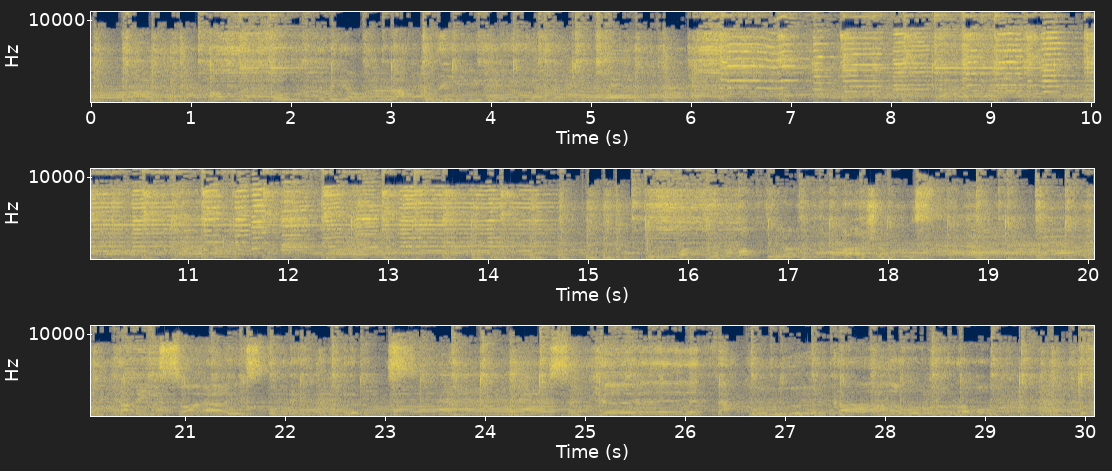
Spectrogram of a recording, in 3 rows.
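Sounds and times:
acoustic guitar strumming: 0:00.0 - 0:30.0
sustained lead melody: 0:03.8 - 0:20.2.

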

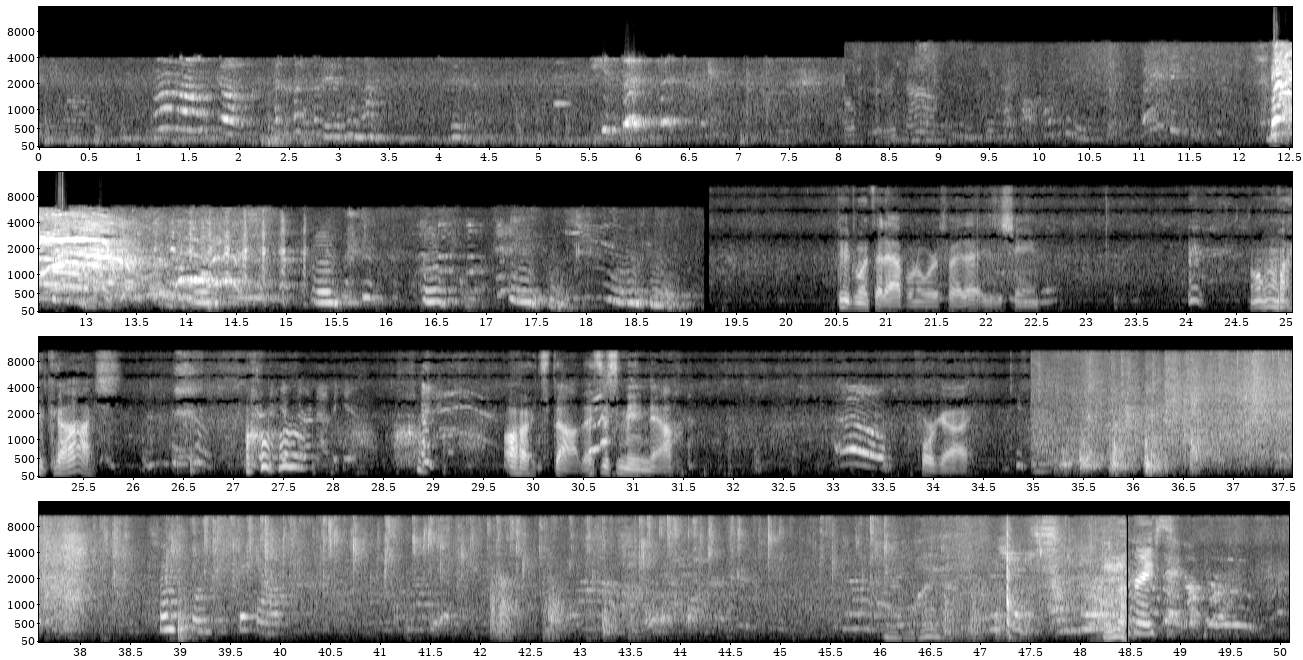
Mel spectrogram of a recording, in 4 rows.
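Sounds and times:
excited exclamations: 0:12.3 - 0:14.6
people laughing: 0:13.0 - 0:17.4, 0:26.2 - 0:29.7, 0:48.0 - 0:49.9.

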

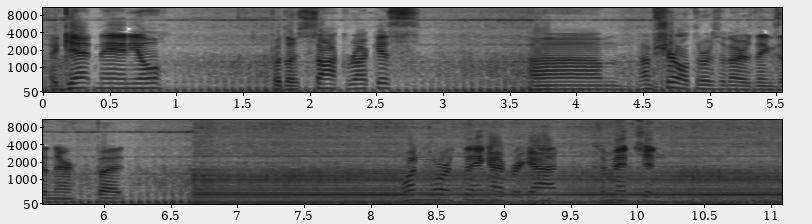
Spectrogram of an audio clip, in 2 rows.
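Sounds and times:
scooter engine: 0:00.0 - 0:11.0.

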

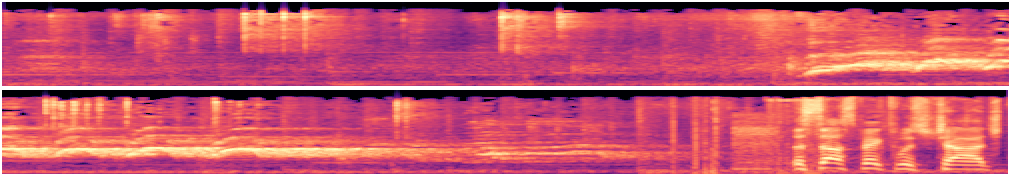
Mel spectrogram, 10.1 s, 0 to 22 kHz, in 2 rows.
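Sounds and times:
woman screaming: 0:04.0 - 0:08.2.

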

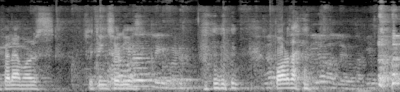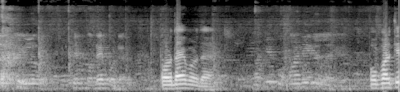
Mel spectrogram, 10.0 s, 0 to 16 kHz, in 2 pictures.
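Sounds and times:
voices: 0:00.0 - 0:10.0
person coughing: 0:04.7 - 0:05.4.

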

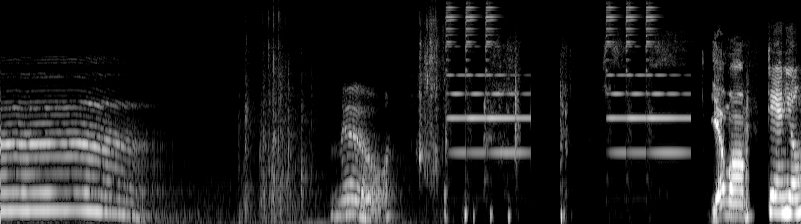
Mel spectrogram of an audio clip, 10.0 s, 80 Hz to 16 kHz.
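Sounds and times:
phone ringing electronic trill: 0:05.6 - 0:06.6.

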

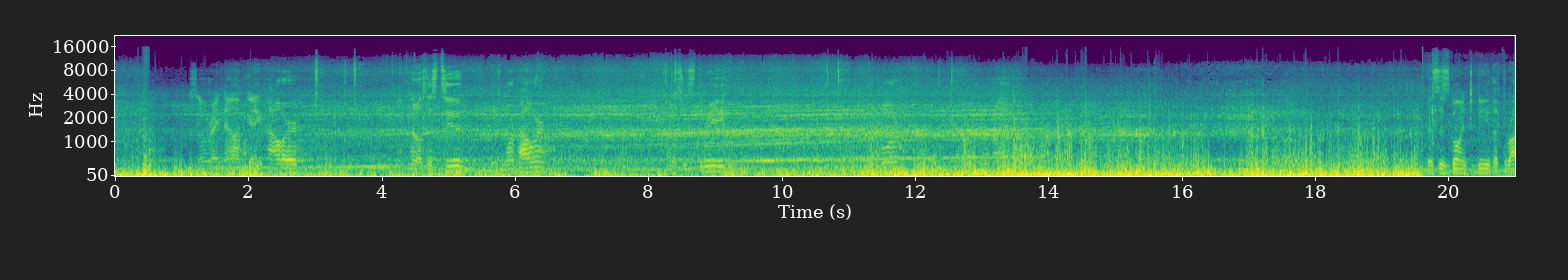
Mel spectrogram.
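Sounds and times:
electric motor whine: 0:00.0 - 0:21.0
wind rumbling over microphone: 0:00.0 - 0:21.0.

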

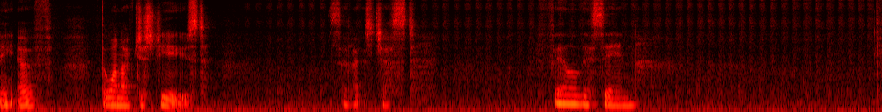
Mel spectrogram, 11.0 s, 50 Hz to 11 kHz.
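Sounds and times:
pencil rubbing on paper: 0:01.6 - 0:11.0.

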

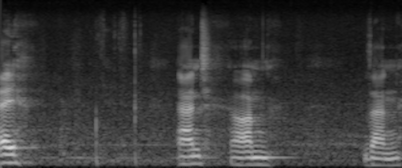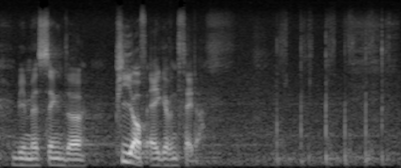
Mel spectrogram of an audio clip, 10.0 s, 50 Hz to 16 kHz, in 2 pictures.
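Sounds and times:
chalk writing on blackboard: 0:01.2 - 0:01.9, 0:08.4 - 0:10.0.

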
